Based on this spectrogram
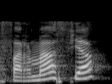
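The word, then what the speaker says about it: farmacia: Par contre, on dit la pharmaia, il n'y a pas d'accentonique sur la dernière syllabe. Il n'y a le i et le a ne sont pas séparés. On ne met donc pas d'accent.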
